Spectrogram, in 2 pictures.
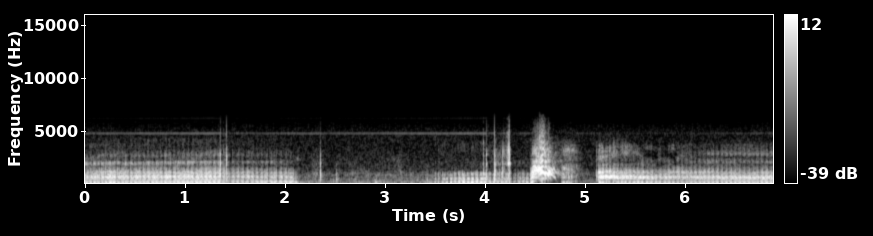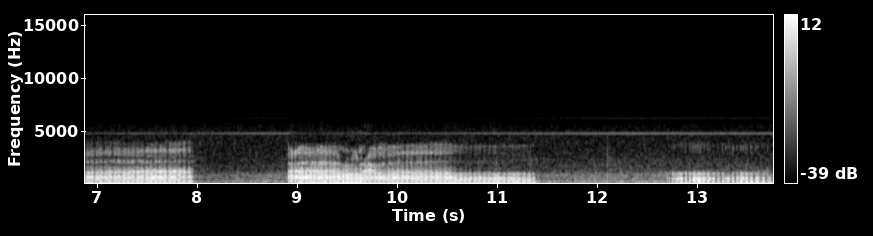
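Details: Toy Poodle growling while guarding his bone as someone tries to take it; long, rough, rumbling growls held for several seconds with brief pauses between, a short snarl and snap midway, a person's voice teasing.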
